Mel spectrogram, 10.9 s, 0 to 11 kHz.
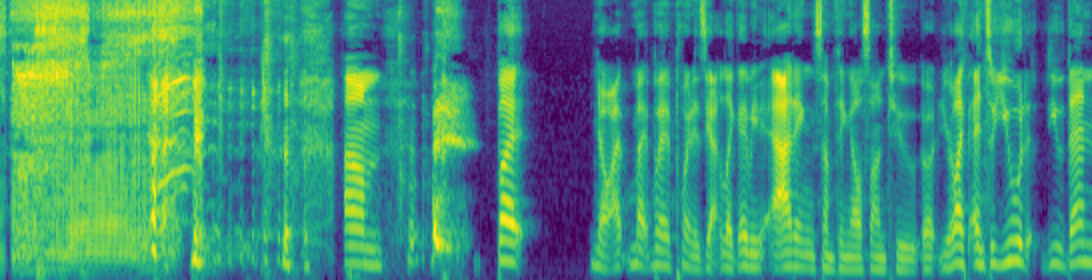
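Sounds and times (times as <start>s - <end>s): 
person imitating a fart with the mouth: 0.0s - 1.9s
laughter: 1.5s - 3.2s
speech: 1.5s - 5.3s, 5.9s - 10.9s.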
